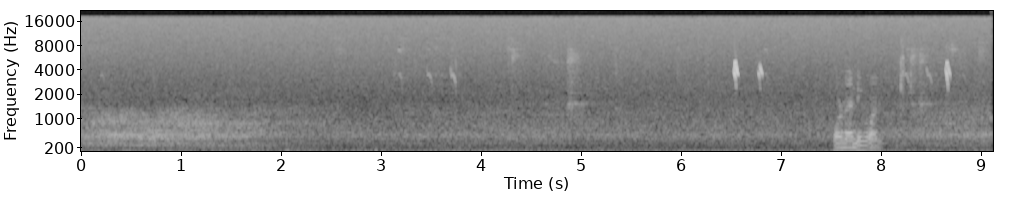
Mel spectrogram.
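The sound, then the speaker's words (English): A single harsh, buzzy bird call cuts in briefly near the end, preceded by a few faint, thin high chirps, all over a steady low rumbling background noise. “Recording bird.”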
